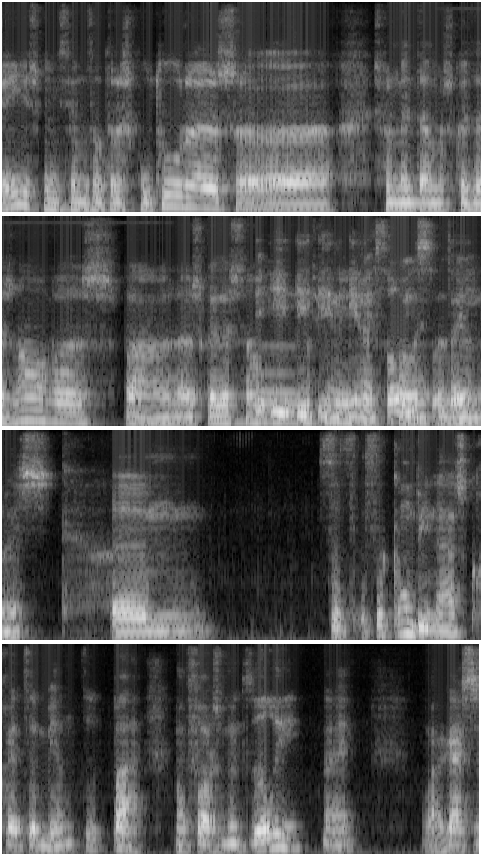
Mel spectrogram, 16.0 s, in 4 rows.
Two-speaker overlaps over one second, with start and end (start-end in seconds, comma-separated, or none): 6.1-8.2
